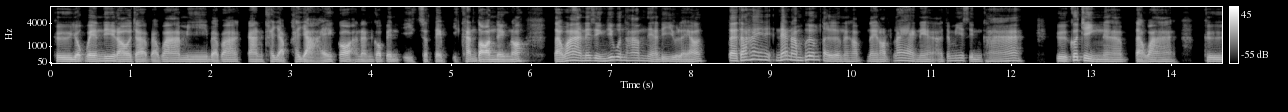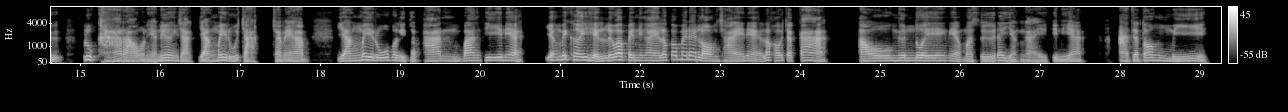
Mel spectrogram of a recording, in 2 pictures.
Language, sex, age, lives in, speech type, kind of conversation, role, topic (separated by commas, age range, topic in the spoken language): Thai, male, 35-39, Thailand, conversation, advice, advisor, ฉันควรเริ่มต้นธุรกิจด้วยงบประมาณจำกัดจากตรงไหน และควรบริหารเงินอย่างไร?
